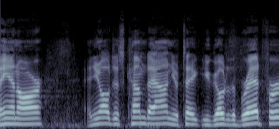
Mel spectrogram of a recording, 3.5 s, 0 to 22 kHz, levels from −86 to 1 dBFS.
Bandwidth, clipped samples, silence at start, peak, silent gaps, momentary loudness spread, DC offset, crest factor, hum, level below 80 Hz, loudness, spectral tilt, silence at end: 13 kHz; under 0.1%; 0 s; -8 dBFS; none; 6 LU; under 0.1%; 18 dB; none; -66 dBFS; -26 LUFS; -5.5 dB/octave; 0 s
